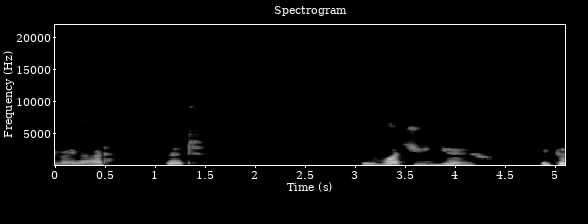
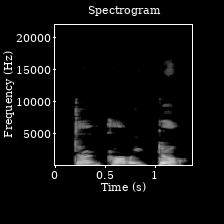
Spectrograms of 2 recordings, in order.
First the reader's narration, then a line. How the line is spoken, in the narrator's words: snapped Blake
